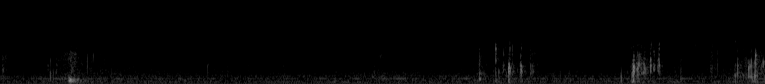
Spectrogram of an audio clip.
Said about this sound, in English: Pardon, I had to take a sip.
